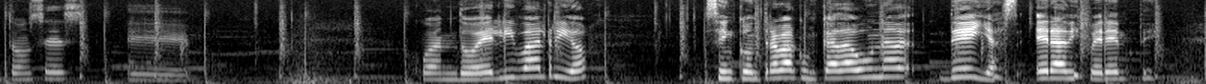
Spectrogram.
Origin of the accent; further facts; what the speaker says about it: Concepción, Biobío, Chile; soy de Concepción y yo les voy a contar la leyenda de las Tres Pascualas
